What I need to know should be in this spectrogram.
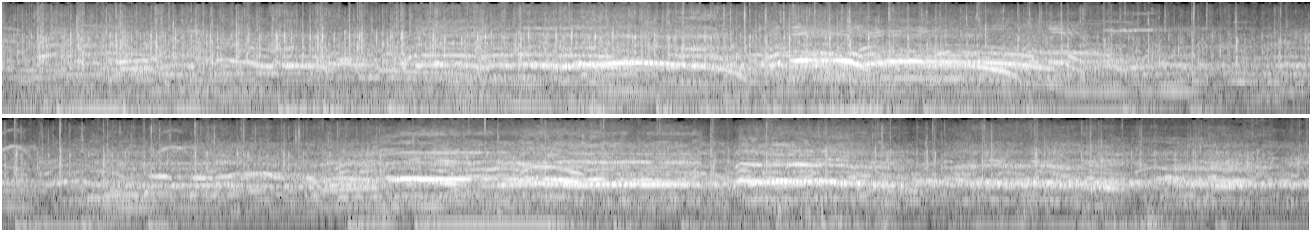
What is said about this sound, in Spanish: Estos son los sonidos de la victoria del Antequera Club de Fútbol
